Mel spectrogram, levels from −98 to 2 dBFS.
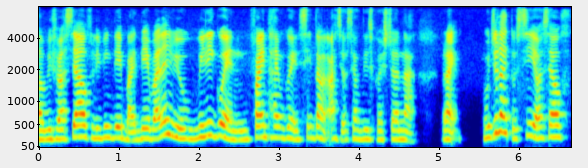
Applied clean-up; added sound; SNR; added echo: neural mask model Resemble Enhance denoiser.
